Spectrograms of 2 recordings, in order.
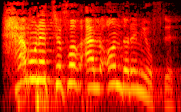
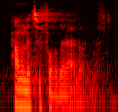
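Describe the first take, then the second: First: High, loud declaration; shouted line. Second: Softer, fast echo; quiet repeat. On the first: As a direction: proclaim it to the hall. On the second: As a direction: drop the voice and repeat quickly. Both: Shown as a demonstration.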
